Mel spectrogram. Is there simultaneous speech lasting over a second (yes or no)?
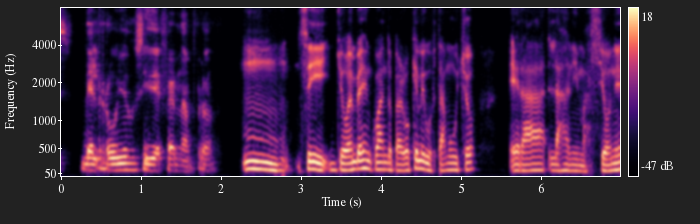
no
